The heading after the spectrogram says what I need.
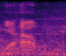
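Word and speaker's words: Yahweh: you know what I'm saying he is but yahwah that's that's how you say it in that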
